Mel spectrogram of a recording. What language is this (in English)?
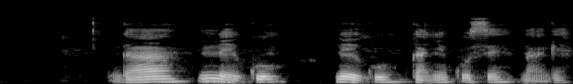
Igbo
